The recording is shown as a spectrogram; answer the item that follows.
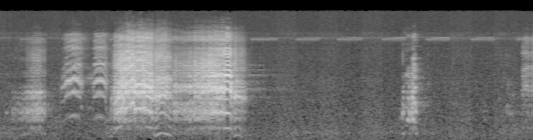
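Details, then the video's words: One of a nesting pair of blue-and-yellow macaws at a nest among trees gives harsh, raspy squawks: three short calls, then a long grating screech of nearly two seconds, and a lone squawk later, over a faint steady hiss. "Arara-canindé Casal em Nidificação: (Ara ararauna), Blue-and-yellow Macaw"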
